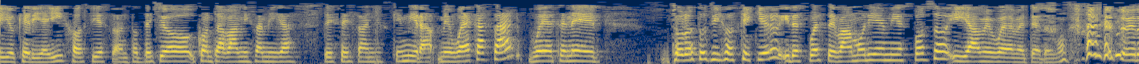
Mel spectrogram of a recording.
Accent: Colorado, United States; Spanish is a second language; Pues ya se va a notar cuando hablo. Soy de los Estados Unidos, un sitio se llama Colorado. Nosotros decimos Colorado, pero sí, ¿verdad? Entonces, yo nací en una familia, bueno, más o menos católica. Mi padre era protestante, no practicante.

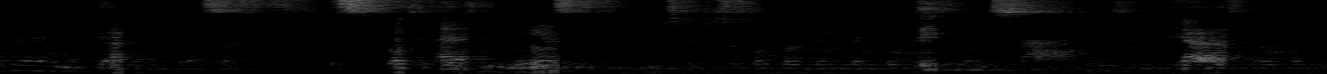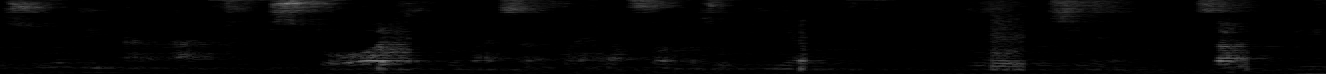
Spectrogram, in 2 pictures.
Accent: Northeast Region, Brazil; sou nordestino, sou do caso Santa Agostinho, e cresci num dos bairros mais perigosos do Brasil, né? E aí sou formado pela Federal de Recôncavo

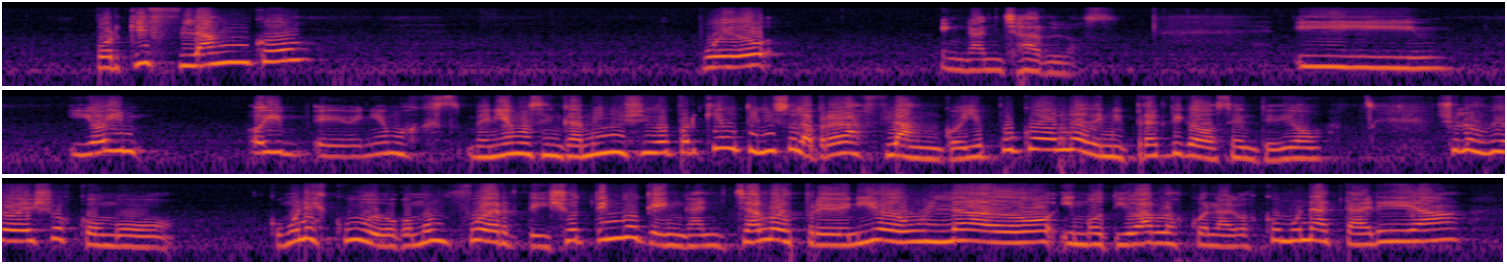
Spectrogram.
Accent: Moreno, Buenos Aires Province, Argentina; Llegué tarde porque justamente somos de Moreno.

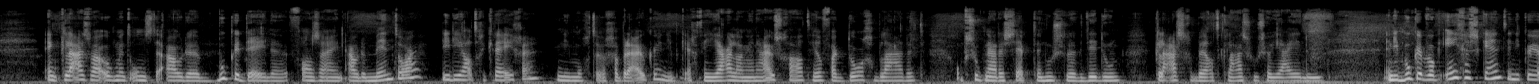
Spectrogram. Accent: Friesland, Netherlands; first language Frisian; Dutch is a second language; En dat is ook een taal die, het is mijn moedertaal, dus ook een taal die heel dichtbij je zit.

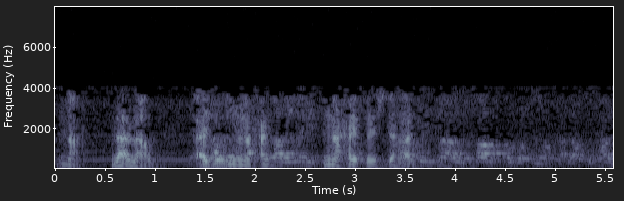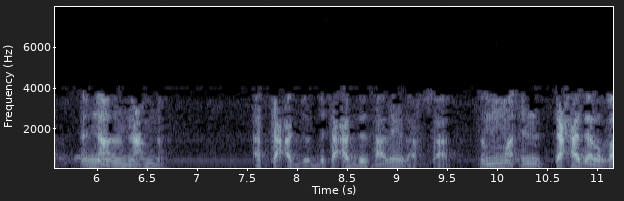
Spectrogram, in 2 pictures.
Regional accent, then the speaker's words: Najaf, Najaf Governorate, Iraq; مما يسموه هناك عندنا بالنجف يسموه بير عليوي

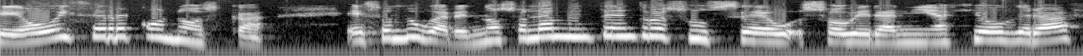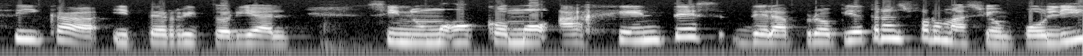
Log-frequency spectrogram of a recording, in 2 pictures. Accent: Colombia; es una novedad para nosotros como pueblo colombiano

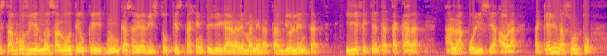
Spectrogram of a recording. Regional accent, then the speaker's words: Mexico; la misma población que tiene España es la que nosotros como mexicanos tenemos en Estados Unidos

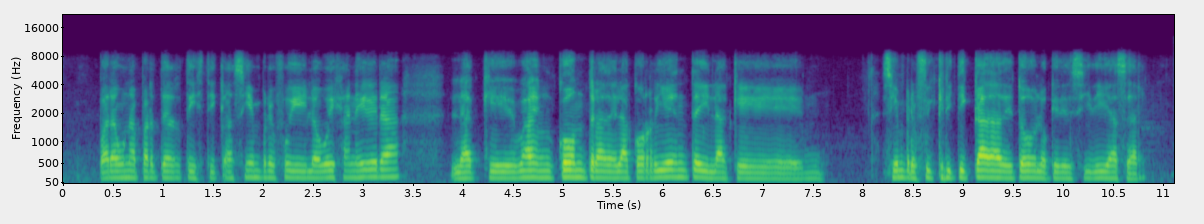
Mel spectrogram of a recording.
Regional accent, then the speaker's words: Mar del Plata, Buenos Aires Province, Argentina; de Mar del Plata, Argentina.

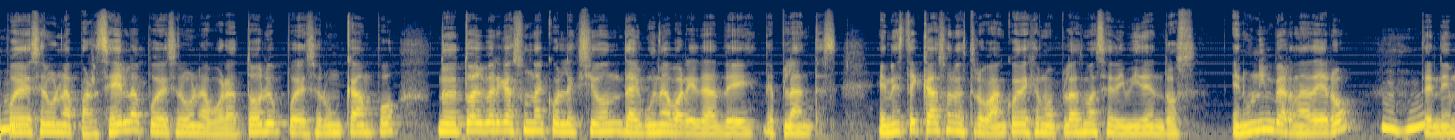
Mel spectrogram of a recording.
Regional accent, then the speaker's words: Mexico; Y es muy importante porque como mexicanos tenemos esa gran responsabilidad.

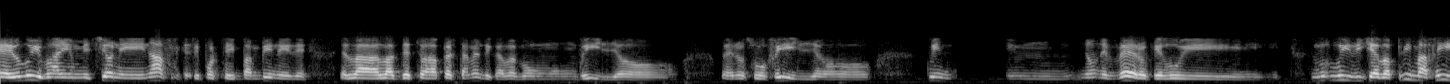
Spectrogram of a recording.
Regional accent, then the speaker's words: Cosenza, Calabria, Italy; io sono di Cosenza, lo conosco bene.

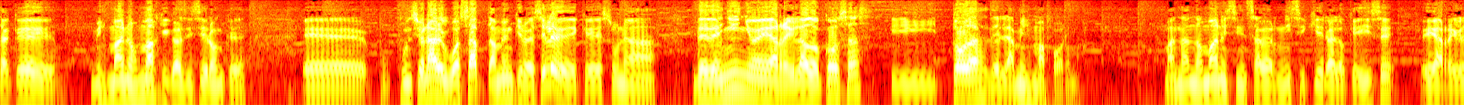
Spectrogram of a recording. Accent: Argentina; Y somos argentinos, usted sabe que el argentino es una persona rebuscada

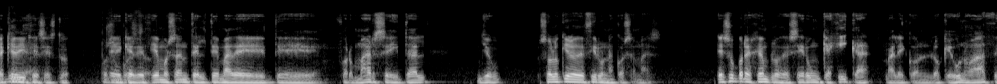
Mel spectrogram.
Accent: Seville, Andalusia, Spain; accent: Sevillian; Yo soy de Sevilla, o sea, yo tengo acento, así, yo hablo así normalmente en mi vida diaria.

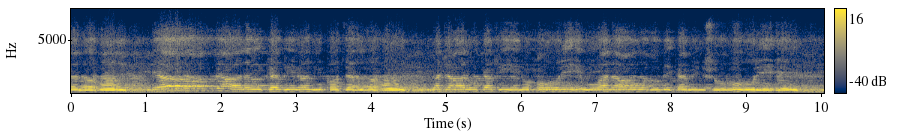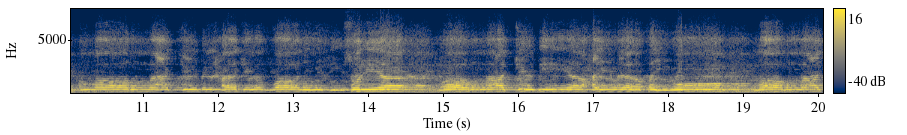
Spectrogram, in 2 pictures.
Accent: Egypt; يا رب واحفظنا في بلدنا مصر، اللهم احفظنا في بلدنا مصر

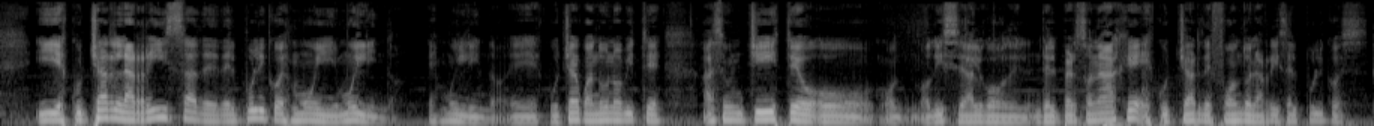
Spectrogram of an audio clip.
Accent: Chivilcoy, Buenos Aires Province, Argentina; Yo soy de Chivilcoy, uh-huh. Un pueblo que está a 130 kilómetros de acá.

